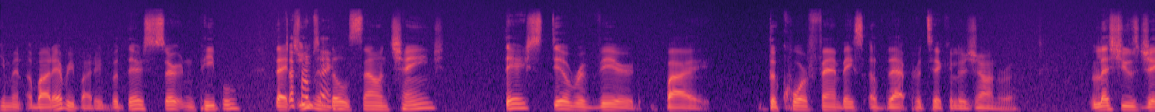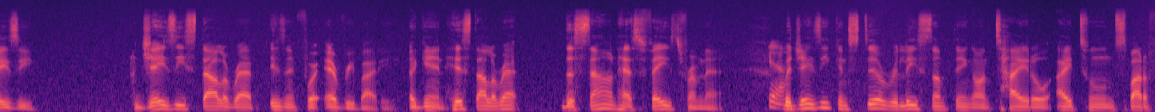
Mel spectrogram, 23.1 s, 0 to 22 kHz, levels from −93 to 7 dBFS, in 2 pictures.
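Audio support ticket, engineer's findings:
No system fault found in the speech recording. Background room noise from the microphone's surroundings sits about 26 dB below the speech and belongs to the recording itself.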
